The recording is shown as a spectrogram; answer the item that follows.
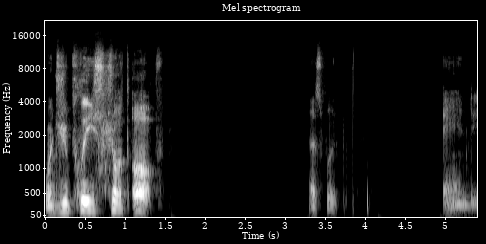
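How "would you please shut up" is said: bad, rough wrestler voice, pitched up high. Doing an impression after being called rusty: terrible Drew McIntyre impression. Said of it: "That was a terrible Drew McIntyre impression".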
